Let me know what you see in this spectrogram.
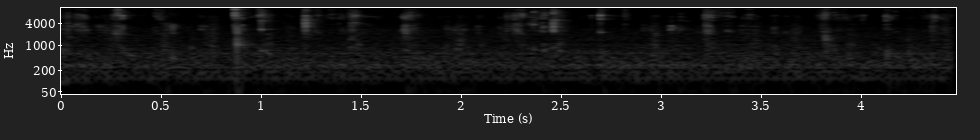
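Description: A person chewing raw beef with the mouth close to the microphone: a string of faint, wet mouth clicks and smacks, one of the louder ones about a second in.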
